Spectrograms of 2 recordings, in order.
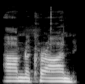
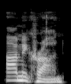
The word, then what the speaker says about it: omicron: and related to that omnicron is spreading like crazy uh new york city hasn't i'm rick omnicron omicron there is no n omicron omicron omicron yes i'll i'll learn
